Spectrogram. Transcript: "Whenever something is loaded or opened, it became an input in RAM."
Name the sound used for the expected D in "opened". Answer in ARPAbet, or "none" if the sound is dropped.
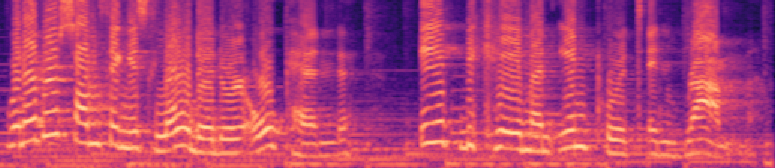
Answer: D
